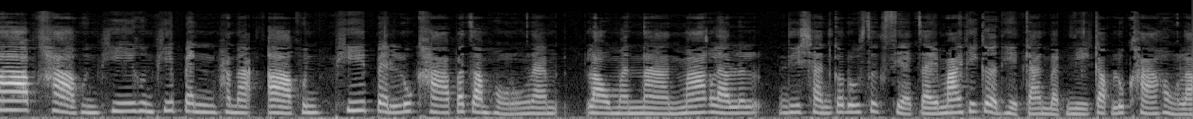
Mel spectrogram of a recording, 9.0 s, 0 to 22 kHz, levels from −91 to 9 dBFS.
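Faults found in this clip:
Speech with leftover codec artefacts throughout and no content above about 14.9 kHz. Probable component: upstream source encode, not the final MP3 encoder. Low-bitrate audio saved at a high bitrate, likely a roughly 20 kbit/s HE-AAC pass later re-encoded to high-rate MP3. The second encode carries the first codec's losses and cut-off forward and cannot restore the removed detail.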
